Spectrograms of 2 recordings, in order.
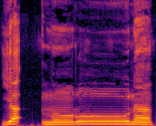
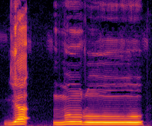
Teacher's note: حمزہ کے اوپر جزم ہے، جزم والے حرف کو پیچھے والے حرف سے ملا کر پڑھیں۔ حمزہ ساکنہ کے پڑھنے میں جھٹکا ہوتا ہے۔ میم کے اوپر پیش ہے، پیش کو جلدی پڑھیں، تھوڑا بھی نہ کھینچیں۔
